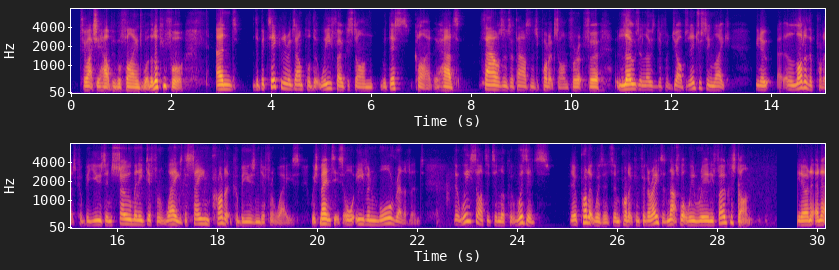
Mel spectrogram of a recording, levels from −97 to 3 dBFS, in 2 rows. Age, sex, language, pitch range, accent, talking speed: 40-59, male, English, 125-190 Hz, British, 190 wpm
